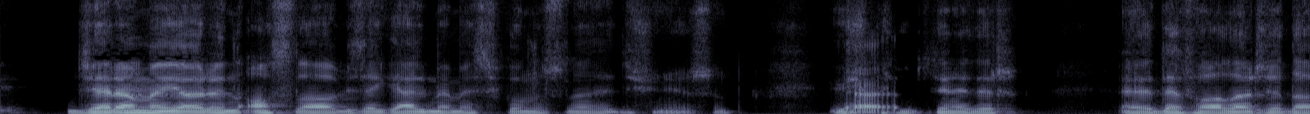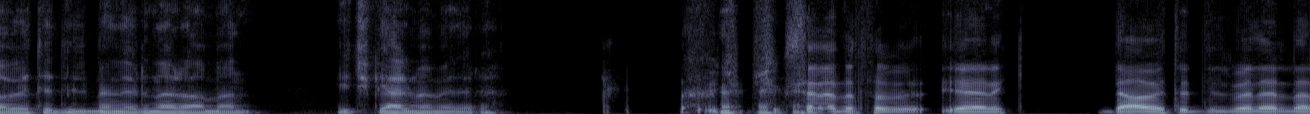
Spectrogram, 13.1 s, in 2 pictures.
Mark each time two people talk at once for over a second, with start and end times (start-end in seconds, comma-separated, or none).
none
